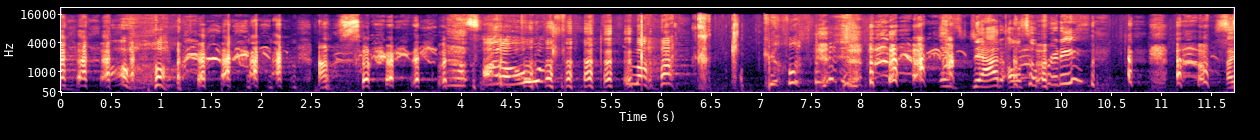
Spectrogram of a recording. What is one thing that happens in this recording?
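A young woman exclaims and laughs.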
